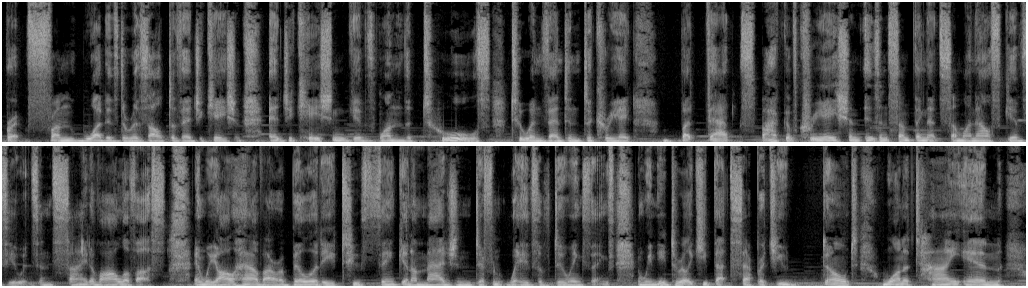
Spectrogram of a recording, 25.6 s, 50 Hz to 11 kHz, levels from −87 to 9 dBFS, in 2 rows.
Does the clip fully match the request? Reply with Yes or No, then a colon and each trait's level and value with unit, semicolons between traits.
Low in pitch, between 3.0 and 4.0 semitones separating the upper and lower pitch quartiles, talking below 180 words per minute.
Yes: very low, 85 Hz; average, 3.6 semitones; average, 150 wpm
